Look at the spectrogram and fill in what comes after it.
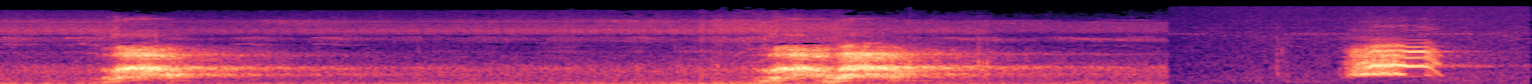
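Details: Maned wolf (Chrysocyon brachyurus) gives three loud, hoarse single barks a few seconds apart over a steady background hiss.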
